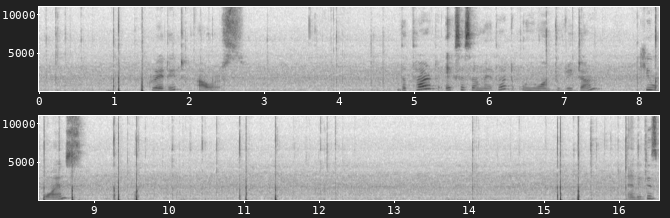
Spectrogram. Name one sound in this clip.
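Keys clack on a computer keyboard in short bursts.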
